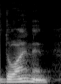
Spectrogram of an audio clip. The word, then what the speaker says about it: Dwynen: Oh my goodness, I pronounced it wrong the first time. It's Dwynen.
